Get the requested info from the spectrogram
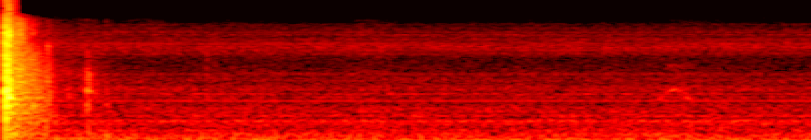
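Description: A single sharp knock right at the start that dies away within a fraction of a second, then faint room tone with a low steady hum.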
